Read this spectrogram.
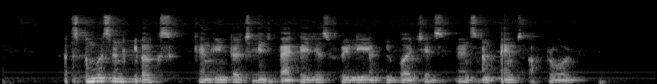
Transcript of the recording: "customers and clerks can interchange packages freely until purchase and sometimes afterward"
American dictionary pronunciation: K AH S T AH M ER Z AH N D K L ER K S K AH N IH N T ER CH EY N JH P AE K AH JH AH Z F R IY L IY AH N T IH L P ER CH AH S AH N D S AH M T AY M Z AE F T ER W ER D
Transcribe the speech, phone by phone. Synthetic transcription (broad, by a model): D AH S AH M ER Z AH N D K L ER K S K AH N IH N T ER CH EY N JH P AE K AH JH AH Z F R IY L IY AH T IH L P ER CH AH S AH N D S AH M T AY M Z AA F T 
